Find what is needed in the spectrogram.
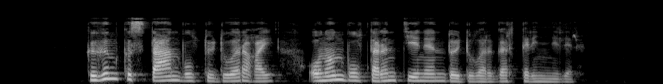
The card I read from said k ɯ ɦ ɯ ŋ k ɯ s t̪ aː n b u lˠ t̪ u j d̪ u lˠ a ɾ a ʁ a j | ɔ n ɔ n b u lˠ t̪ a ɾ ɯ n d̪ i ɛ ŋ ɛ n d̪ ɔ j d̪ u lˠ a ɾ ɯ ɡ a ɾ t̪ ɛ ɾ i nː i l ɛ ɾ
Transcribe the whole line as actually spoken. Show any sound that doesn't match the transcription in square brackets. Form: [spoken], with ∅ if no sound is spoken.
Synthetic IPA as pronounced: k ɯ ɦ ɯ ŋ k ɯ s t̪ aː n b u lˠ t̪ u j d̪ u lˠ a ɾ a ʁ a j | ɔ n ɔ n b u lˠ t̪ a ɾ ɯ n [t̪] i ɛ [n] ɛ n d̪ ɔ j d̪ u lˠ a ɾ ɯ ɡ a ɾ t̪ ɛ ɾ i nː i l ɛ ɾ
